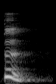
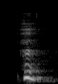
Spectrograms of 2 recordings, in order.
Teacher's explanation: 아빠 하는 그 뿌 사운드가 아니라 푸. 공기가 같이 나옵니다. 막아놨으니까 막는 걸 열었을 때 공기가 빠져나오겠죠.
